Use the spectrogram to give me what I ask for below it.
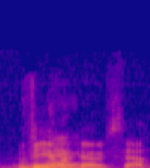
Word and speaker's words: Villaraigosa: Villa La Grossa, that's how you say his name, right? Villa La Grossa? Villaraigosa.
